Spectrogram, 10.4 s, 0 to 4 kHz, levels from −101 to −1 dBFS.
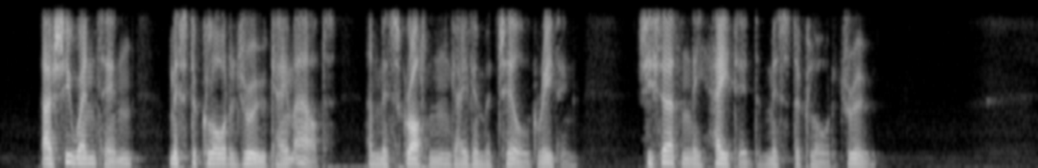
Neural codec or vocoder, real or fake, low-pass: none; real; 3.6 kHz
